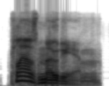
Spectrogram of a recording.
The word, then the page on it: plasmodium: British English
